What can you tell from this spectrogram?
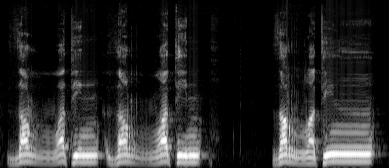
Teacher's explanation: تکریر صفت په دې معنی چې را په خپل مخرج کې مکرره تلفظ نسی، دا اشتباه ده، غلطي ده.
